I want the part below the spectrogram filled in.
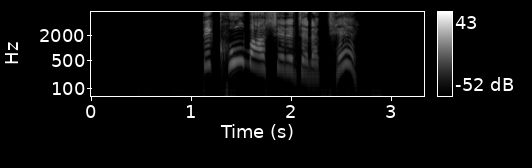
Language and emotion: Gujarati, surprised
